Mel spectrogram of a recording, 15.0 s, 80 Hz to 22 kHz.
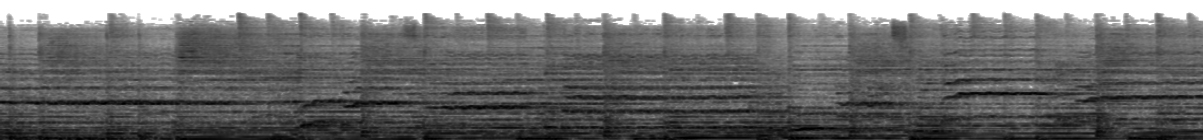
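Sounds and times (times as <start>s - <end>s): live band playing: 0.0s - 15.0s
woman singing into a microphone: 0.0s - 15.0s.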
